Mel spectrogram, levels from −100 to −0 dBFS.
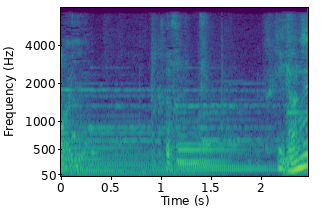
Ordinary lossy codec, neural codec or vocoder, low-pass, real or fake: AAC, 48 kbps; none; 7.2 kHz; real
